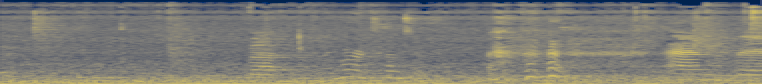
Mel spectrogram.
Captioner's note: chuckles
